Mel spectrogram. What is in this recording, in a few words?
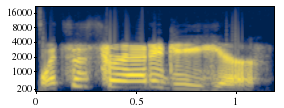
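request plan, swat female; vo; Counter Strike Model Pack; CS:GO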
